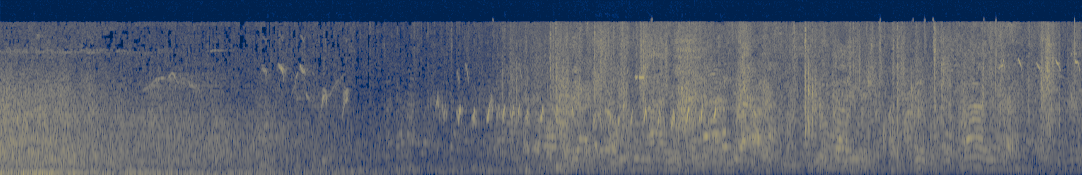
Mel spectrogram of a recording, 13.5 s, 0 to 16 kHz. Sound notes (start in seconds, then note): 5.5 chickens peeping; 7.3 people chattering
